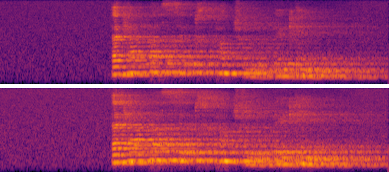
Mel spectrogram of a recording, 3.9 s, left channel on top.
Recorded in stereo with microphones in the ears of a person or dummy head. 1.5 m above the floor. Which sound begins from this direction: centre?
A woman speaking, at 1.1 s.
